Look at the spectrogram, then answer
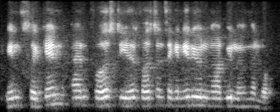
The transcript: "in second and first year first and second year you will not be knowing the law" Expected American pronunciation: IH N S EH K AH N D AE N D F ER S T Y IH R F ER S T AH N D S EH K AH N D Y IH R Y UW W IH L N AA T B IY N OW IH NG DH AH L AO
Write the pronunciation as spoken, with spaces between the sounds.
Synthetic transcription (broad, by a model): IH N S EH K AH N D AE N D F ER S T Y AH R F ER S T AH N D S EH K AH N D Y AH R Y UW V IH L N AA T B IY L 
